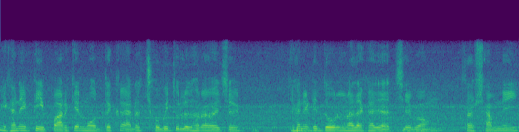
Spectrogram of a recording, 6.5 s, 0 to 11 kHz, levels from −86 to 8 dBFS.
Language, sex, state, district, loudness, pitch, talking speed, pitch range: Bengali, male, West Bengal, North 24 Parganas, -17 LUFS, 145 Hz, 165 wpm, 140-155 Hz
